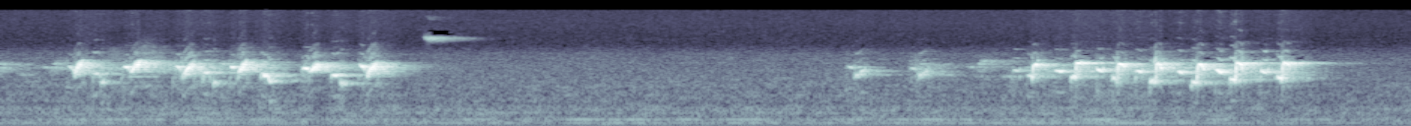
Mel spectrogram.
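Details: Male yellow-vented bulbul calling a rival: two bursts of rapid, chattering, bubbling notes. The first lasts about two seconds, then a pause with two short notes, then a longer, denser run of warbled notes.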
